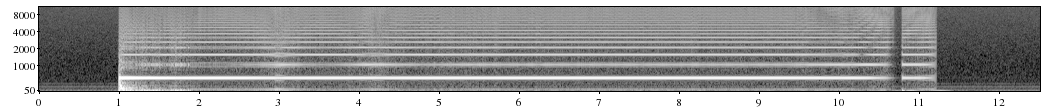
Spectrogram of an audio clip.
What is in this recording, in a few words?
jd800 noise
